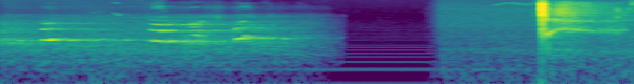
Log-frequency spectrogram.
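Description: A dog whimpers in a series of high, thin whines, falls quiet for a moment, then lets out a single sharp bark.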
